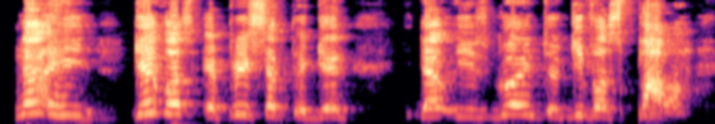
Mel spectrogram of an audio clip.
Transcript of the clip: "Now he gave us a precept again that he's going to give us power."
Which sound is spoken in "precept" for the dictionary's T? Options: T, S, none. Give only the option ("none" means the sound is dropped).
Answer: T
